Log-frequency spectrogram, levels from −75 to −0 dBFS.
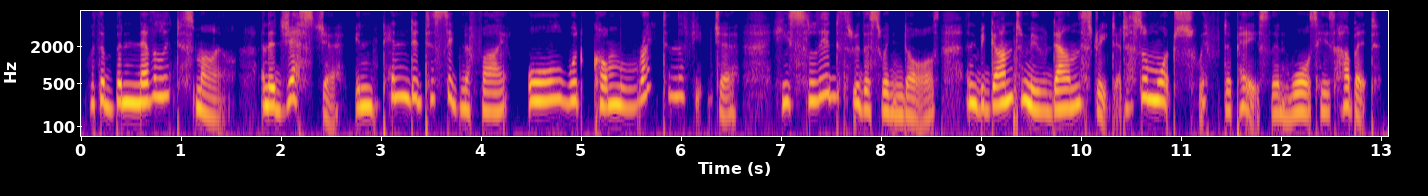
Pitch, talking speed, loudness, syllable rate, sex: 225 Hz, 180 wpm, -19 LUFS, 4.9 syllables/s, female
